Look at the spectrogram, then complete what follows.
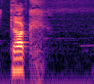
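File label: "dak", Dutch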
